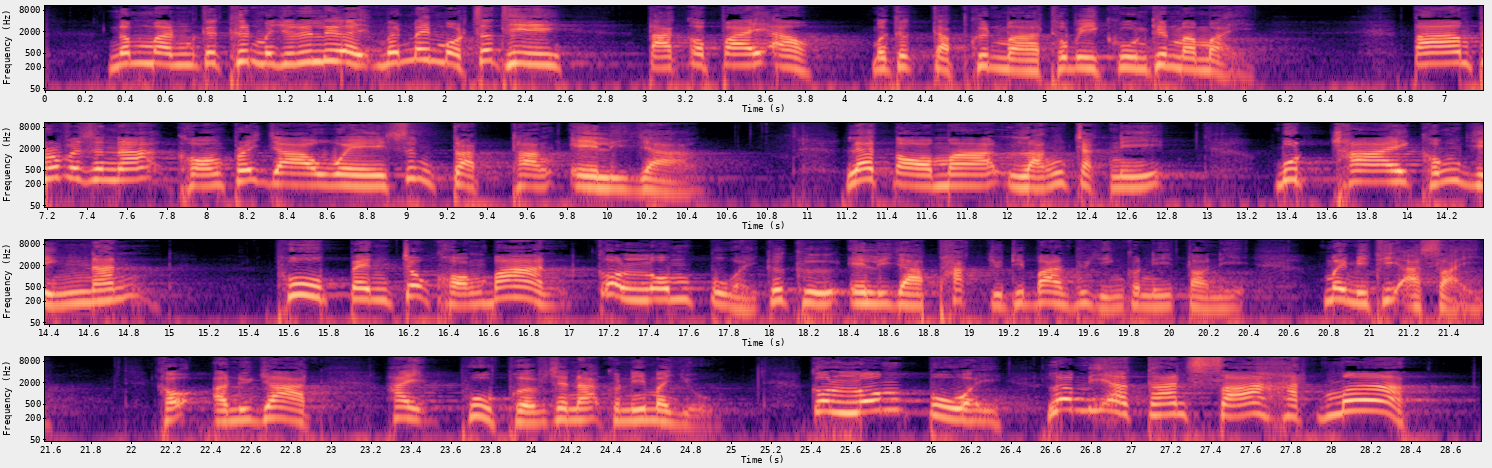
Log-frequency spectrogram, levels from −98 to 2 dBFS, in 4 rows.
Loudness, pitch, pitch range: -17 LUFS, 215 Hz, 180-255 Hz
